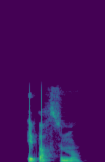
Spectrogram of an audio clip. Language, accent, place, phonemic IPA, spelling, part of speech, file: French, France, Lyon, /e.paʁ.sə.mɑ̃/, éparsement, adverb, LL-Q150 (fra)-éparsement.wav
- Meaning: sparsely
